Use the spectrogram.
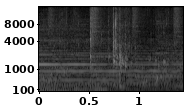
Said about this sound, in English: This slices through all the circuitry of our anxiety, like a paddle slipping into water.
